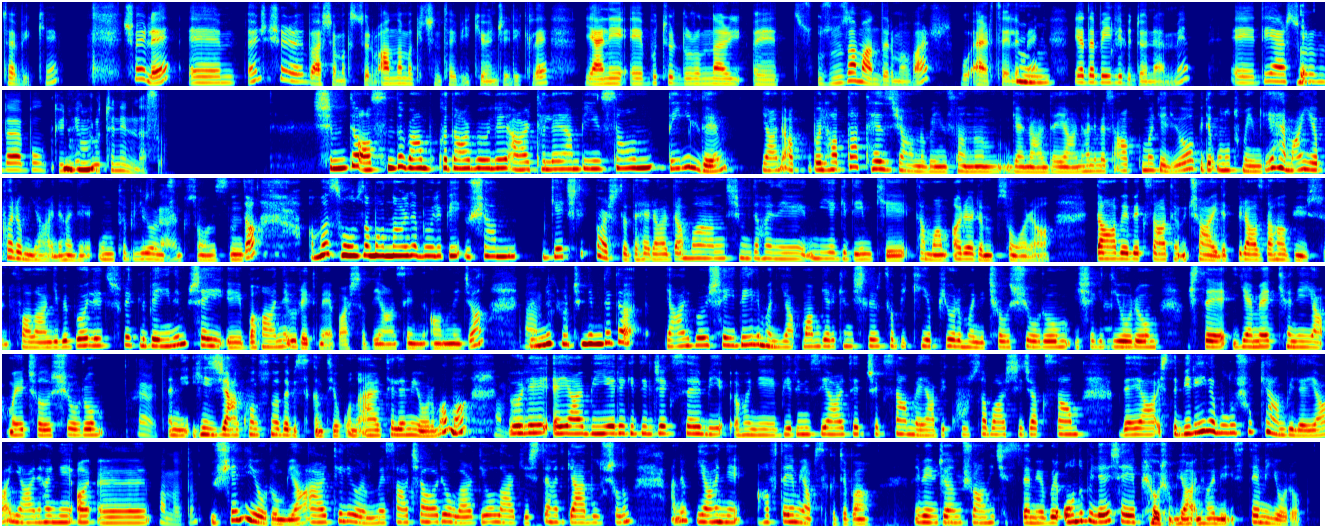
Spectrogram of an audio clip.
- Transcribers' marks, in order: other background noise; tapping; laughing while speaking: "yapıyorum"
- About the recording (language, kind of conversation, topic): Turkish, advice, Sürekli erteleme alışkanlığını nasıl kırabilirim?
